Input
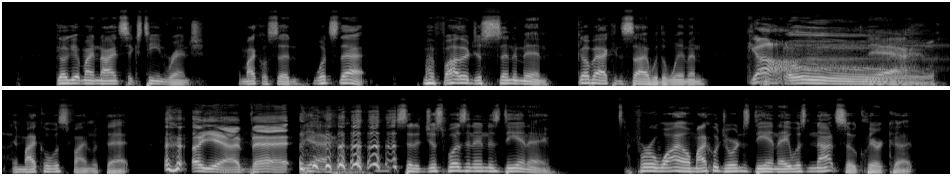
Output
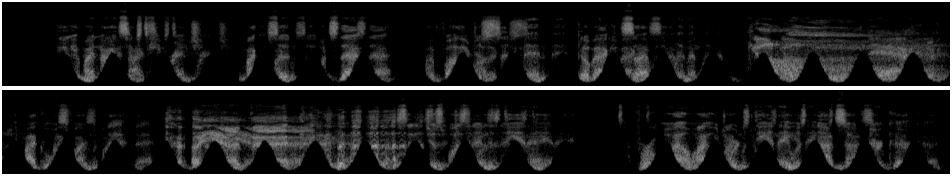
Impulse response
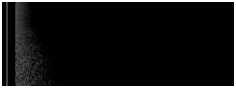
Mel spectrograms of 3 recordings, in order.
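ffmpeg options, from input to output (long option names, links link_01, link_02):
-filter_complex "[0:a]asettb=1/sr,asplit=3[link_01][link_02][link_03];[link_01]atrim=end=4.254[link_04];[link_02]atrim=start=4.25:end=5.18,asetpts=PTS-STARTPTS,afade=type=in:duration=0.004:curve=qsin,afade=type=out:start_time=0.926:duration=0.004:curve=qsin,aeval=exprs='val(0)*sin(2*PI*53*n/s)':channel_layout=same[link_05];[link_03]atrim=start=5.176[link_06];[link_04][link_05]acrossfade=duration=0.004:curve1=hsin:curve2=qsin[link_07];[link_07][link_06]acrossfade=duration=0.004:curve1=qsin:curve2=hsin,acrossover=split=100|810[link_08][link_09][link_10];[link_09]alimiter=limit=-19.5dB:level=0:latency=1[link_11];[link_08][link_11][link_10]amix=inputs=3:normalize=0,bandreject=frequency=50:width_type=h:width=6,bandreject=frequency=100:width_type=h:width=6,bandreject=frequency=150:width_type=h:width=6,bandreject=frequency=200:width_type=h:width=6,bandreject=frequency=250:width_type=h:width=6,bandreject=frequency=300:width_type=h:width=6,bandreject=frequency=350:width_type=h:width=6,bandreject=frequency=400:width_type=h:width=6,afftfilt=real='hypot(re,im)*cos(2*PI*random(0))':imag='hypot(re,im)*sin(2*PI*random(1))':win_size=512:overlap=0.75,asoftclip=type=tanh:threshold=-16.5dB,aecho=1:1:276:0.355,afftfilt=real='re*gte(b*sr/1024,250*pow(1900/250,0.5+0.5*sin(2*PI*2*pts/sr)))':imag='im*gte(b*sr/1024,250*pow(1900/250,0.5+0.5*sin(2*PI*2*pts/sr)))':win_size=1024:overlap=0.75"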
